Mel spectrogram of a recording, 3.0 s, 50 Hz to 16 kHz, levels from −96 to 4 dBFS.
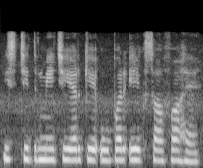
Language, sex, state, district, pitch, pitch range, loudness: Hindi, female, Uttar Pradesh, Saharanpur, 230 Hz, 225-235 Hz, -12 LUFS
